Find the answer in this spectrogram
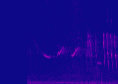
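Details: Palestine sunbird, known locally as sudud, singing: thin whistled slurred notes rising and falling, then a quick burst of sharp, rapidly repeated high ticking notes at the end, over a steady low hum.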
